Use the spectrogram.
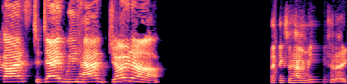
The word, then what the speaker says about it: Jonah: He's from the Old Testament, he hates swimming, and his name rhymes with loner. That's right, guys, today we have Jonah.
